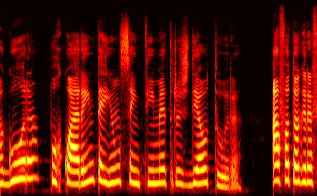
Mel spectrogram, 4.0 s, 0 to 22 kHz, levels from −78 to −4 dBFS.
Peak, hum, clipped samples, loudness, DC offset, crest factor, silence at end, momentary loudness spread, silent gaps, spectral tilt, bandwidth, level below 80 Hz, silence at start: 0 dBFS; none; under 0.1%; -20 LUFS; under 0.1%; 20 dB; 0 s; 11 LU; none; -2.5 dB/octave; 19 kHz; -76 dBFS; 0 s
